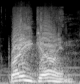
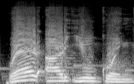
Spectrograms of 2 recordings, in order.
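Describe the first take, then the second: First: The word are is dropped entirely. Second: All four words are said, including are.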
